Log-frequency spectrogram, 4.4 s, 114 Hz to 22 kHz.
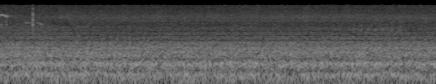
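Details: Bees busy at work, recorded on 27 August 2024: a steady, dense buzzing hum with no clear breaks, forming a continuous drone throughout.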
